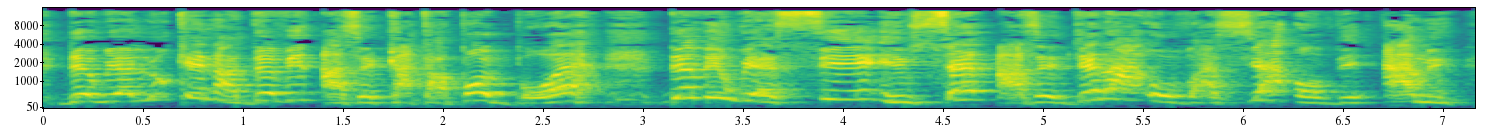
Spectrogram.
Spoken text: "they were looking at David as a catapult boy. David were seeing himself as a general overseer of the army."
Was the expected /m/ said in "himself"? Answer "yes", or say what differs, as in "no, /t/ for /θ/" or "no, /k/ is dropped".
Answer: yes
